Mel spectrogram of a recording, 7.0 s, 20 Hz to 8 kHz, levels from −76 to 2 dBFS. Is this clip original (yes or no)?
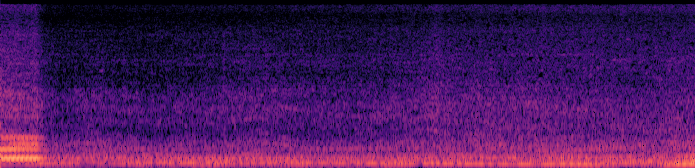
yes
